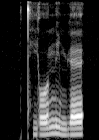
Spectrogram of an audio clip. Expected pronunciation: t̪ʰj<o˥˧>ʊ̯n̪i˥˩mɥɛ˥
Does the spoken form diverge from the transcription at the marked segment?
yes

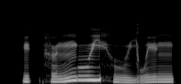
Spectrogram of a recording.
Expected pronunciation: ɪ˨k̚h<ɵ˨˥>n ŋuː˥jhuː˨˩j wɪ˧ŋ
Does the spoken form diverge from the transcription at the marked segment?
no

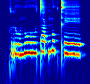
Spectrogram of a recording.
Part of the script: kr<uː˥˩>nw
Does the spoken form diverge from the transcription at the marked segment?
yes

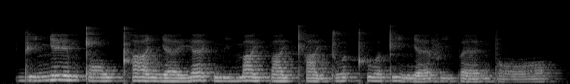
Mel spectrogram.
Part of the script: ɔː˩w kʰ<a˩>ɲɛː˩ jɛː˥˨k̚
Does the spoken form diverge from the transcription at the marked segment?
yes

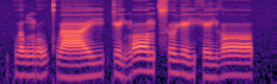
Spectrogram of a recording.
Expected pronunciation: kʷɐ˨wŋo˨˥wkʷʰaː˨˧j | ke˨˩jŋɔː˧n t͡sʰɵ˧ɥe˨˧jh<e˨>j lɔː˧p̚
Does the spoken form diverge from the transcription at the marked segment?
no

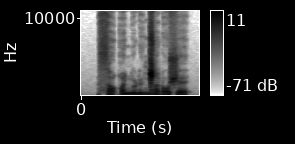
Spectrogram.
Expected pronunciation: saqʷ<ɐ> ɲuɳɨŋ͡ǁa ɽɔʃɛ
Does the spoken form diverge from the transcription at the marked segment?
no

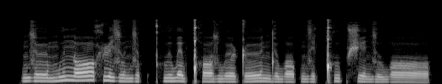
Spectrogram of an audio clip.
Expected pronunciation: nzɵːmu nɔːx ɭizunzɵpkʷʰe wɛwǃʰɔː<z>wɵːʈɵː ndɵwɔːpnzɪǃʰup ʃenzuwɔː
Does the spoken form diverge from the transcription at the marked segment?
no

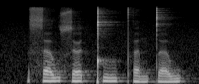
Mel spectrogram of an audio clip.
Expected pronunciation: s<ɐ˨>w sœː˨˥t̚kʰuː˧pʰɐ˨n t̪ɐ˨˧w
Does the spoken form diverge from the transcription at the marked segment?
yes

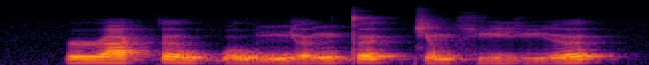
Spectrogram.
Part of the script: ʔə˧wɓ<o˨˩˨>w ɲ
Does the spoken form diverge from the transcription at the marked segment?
no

